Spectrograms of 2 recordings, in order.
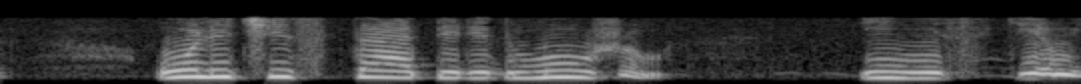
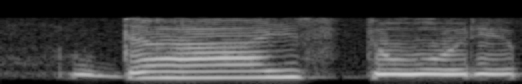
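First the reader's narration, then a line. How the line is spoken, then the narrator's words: Drawl. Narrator (Russian): протянула Настя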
